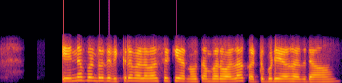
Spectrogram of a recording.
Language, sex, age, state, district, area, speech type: Tamil, female, 18-30, Tamil Nadu, Erode, rural, conversation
